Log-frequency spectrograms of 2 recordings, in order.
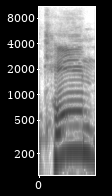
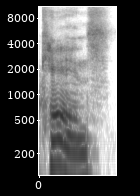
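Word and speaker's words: Cannes: It's it's in can. Am I saying that right? I think the S is silent. It's not cans, but you know what I'm talking about.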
